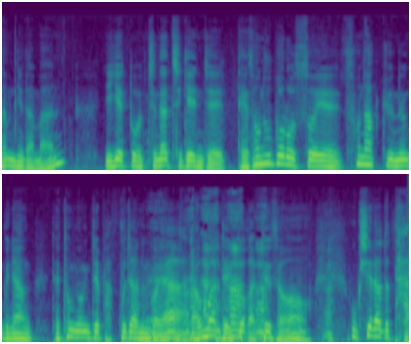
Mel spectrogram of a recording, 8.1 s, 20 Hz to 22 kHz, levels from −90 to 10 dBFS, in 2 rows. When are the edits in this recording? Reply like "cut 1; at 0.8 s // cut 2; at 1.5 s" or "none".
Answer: none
